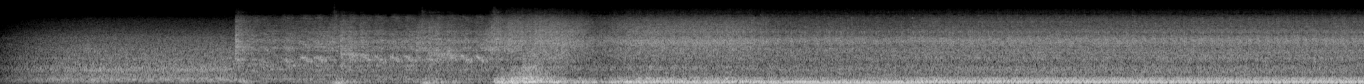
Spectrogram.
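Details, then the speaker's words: Engine fired for the first time after rebuild with replaced crank, new bearings, Mellings high-pressure standard-volume oil pump, ARP head and balancer bolts; converter spacing suspected as prior cause. Smooth, steady idle with no knocking; running smoother than ever, possible slight lifter tick while oil builds. "everything's just right it's fired up so much better it's running so much smoother than it ever had"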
